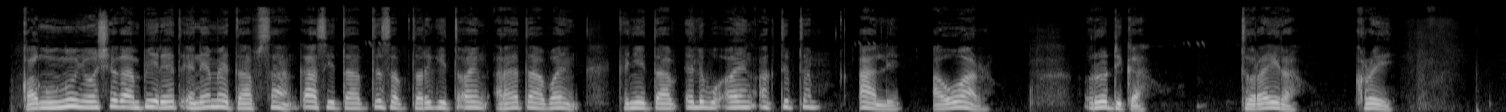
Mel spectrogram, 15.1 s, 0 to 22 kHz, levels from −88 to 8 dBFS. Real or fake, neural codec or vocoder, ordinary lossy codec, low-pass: real; none; MP3, 64 kbps; 19.8 kHz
